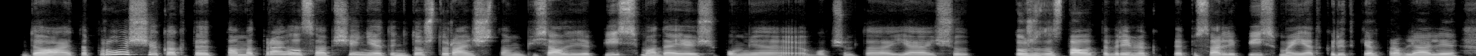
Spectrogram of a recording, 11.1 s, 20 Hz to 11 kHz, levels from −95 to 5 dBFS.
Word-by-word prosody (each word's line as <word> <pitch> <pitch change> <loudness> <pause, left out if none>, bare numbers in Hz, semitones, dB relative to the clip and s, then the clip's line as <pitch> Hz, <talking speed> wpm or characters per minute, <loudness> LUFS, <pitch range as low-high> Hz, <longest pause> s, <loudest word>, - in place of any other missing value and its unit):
да, 175 -2 +5
это 220 +7 -4
проще 365 +2 +3
как-то, 250 -5 +1
и - - -7
там 205 -1 +1
отправил 270 +3 +3
сообщение. 215 +3 0
Это 195 0 -6
не 195 - -5
то, 245 +3 +1
что 235 -6 -1
раньше 170 -1 +1
там 165 -1 -8
писяли 180 0 +1
я 165 0 -2
письма. 235 +1 0
Да, 185 0 0
я 180 -1 +3
ещё 175 +1 -4
помню, 170 -2 -5
э, 160 0 -6
в - - -20
общем-то, 160 -1 -5
я 160 0 -2
ещё 155 0 -7 0.3
тоже 190 -1 +2
застала 180 +1 +5
это 175 0 -6
время, 200 +3 0
когда 165 - -7
писали 180 -2 0
письма 200 0 -3
и 165 - -1
открытки 205 +8 -4
отправляли 180 -2 0
185 Hz, 195 wpm, -23 LUFS, 170-210 Hz, 0.3 s, да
